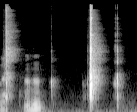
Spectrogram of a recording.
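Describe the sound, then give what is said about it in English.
Crisp mechanical clicks of a gun trigger being dry-fired with the magazine dropped. A few sharp snaps are spaced apart, with a brief voice between them. “You could drop the mag and just hear it click”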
